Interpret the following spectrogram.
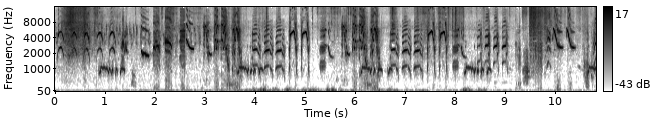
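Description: Several birds calling and singing over one another: quick rising and falling whistled notes, with a lower warbling phrase coming back every two to three seconds.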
